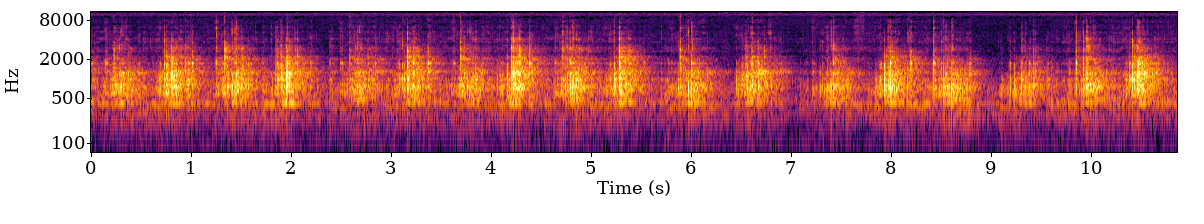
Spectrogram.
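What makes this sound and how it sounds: A single glass marble rolls around the grooved rim of a shallow oval wooden serving plate, held in both hands and tilted. It makes a continuous rolling scrape that swells and fades in a steady rhythm, about twice per second, as the marble circles the groove. The sound is quiet and mid-pitched, with no low rumble and only a faint bright edge.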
